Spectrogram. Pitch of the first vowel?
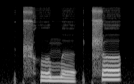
low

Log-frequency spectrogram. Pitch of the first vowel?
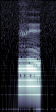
falling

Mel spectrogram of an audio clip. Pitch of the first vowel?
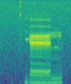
low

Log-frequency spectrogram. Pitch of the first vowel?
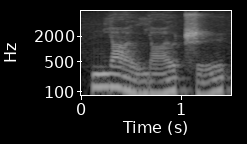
falling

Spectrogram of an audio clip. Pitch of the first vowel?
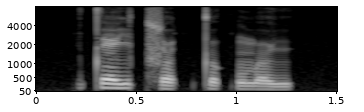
high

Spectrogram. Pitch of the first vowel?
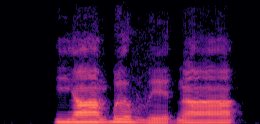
high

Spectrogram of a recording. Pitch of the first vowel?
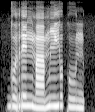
falling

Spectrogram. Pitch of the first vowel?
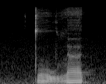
low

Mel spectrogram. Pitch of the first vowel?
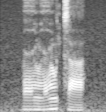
low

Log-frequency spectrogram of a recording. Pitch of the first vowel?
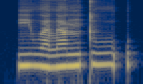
low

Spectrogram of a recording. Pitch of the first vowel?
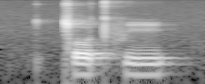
high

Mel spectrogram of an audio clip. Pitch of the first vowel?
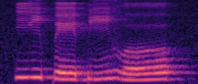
high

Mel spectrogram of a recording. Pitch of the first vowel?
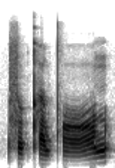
rising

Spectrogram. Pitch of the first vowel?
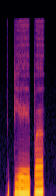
low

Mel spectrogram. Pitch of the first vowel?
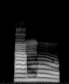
high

